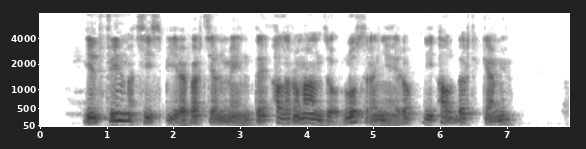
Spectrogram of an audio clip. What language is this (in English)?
Italian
